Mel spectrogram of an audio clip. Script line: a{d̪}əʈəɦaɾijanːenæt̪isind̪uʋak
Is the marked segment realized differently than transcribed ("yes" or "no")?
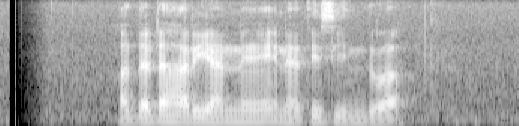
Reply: no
